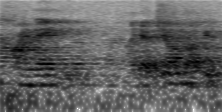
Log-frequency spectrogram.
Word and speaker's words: Carnegie: By the way, it's pronounced Carnegie. I got jumped by people from Pittsburgh. They jumped me. They told me it's Carnegie. I pronounced it Carnegie.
